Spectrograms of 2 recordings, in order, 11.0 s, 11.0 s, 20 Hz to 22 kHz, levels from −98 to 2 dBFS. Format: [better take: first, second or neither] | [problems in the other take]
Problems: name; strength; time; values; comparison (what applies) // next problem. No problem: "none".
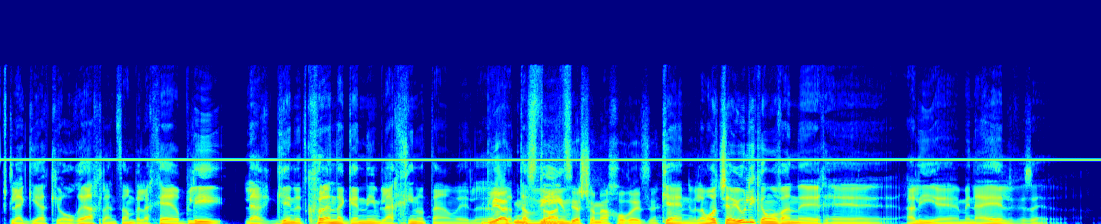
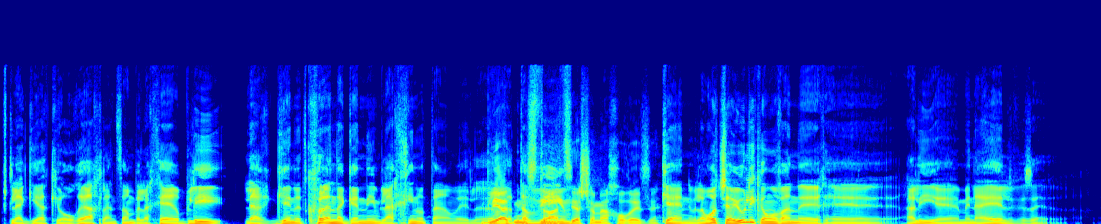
second | high-pitched whine; noticeable; throughout; 6.5 kHz, 15 dB below the speech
